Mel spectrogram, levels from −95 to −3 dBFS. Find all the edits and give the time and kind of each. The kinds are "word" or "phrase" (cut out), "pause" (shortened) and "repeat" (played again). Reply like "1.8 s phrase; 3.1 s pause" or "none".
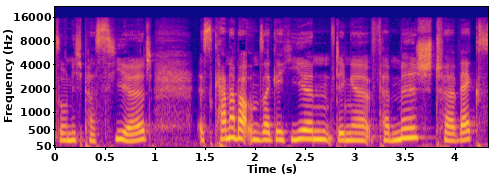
1.9 s phrase; 2.8 s word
